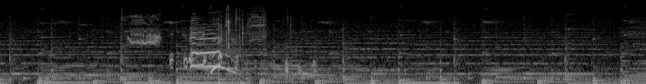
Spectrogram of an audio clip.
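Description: Chickens clucking in the video game Final Fantasy XIV during the Hatching-tide 2022 event, a steady low clucking rhythm with a brief bright squawk partway through over a continuous ambient game backdrop.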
